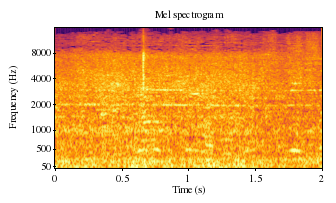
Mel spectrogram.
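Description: A tram hums as it passes close by.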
